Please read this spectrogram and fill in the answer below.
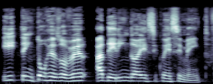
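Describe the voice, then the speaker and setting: A man's voice: a little high, expressive, moderate pace. Podcast host guy, swoops up and down a lot, joking around, trips over his words. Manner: playful and teasing, stumbling restarts. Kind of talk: casual interview chat.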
